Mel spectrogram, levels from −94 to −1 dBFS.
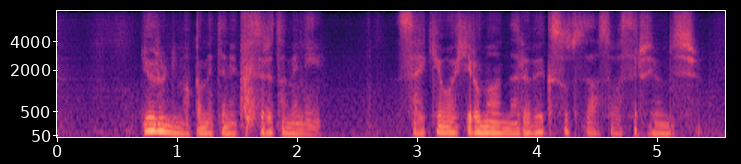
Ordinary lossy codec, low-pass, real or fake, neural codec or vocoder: none; none; fake; codec, 16 kHz, about 1 kbps, DyCAST, with the encoder's durations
